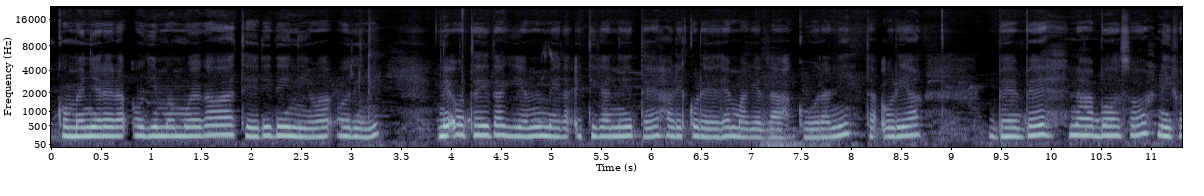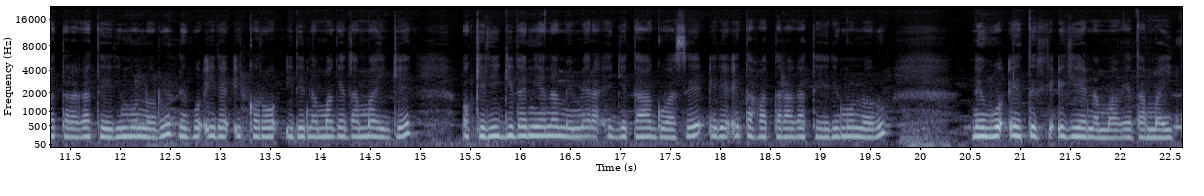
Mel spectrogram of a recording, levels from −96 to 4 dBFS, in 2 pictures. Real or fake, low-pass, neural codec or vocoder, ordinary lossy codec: real; none; none; none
